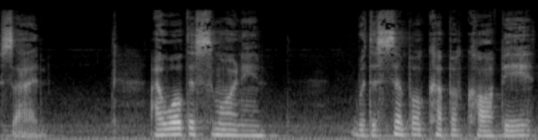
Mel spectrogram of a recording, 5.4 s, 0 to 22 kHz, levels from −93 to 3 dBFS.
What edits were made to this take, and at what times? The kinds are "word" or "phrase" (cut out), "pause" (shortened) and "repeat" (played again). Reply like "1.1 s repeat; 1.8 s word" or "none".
1.8 s word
